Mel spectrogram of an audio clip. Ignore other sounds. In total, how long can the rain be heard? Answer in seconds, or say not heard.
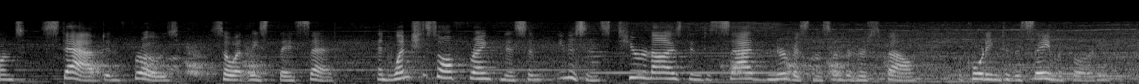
not heard.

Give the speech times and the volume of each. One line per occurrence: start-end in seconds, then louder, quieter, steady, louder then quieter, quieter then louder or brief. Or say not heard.
0.0-11.1 steady.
